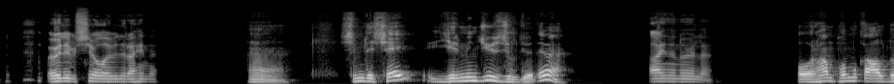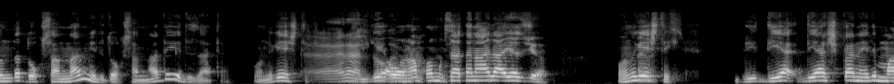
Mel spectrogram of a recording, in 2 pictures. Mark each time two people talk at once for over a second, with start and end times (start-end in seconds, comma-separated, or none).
11.9-13.4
